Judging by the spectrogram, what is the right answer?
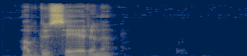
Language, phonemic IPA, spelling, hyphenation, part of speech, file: Norwegian Bokmål, /abdʉˈserən(d)ə/, abduserende, ab‧du‧ser‧en‧de, verb, Nb-abduserende.ogg
- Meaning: present participle of abdusere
